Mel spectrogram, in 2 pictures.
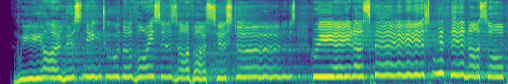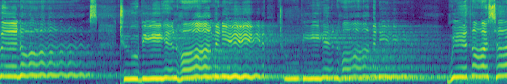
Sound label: harmony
